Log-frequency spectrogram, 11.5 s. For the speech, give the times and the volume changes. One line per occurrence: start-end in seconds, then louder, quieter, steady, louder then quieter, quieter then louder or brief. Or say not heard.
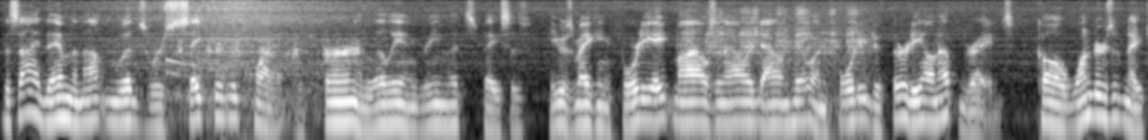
0.0-11.4 steady.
